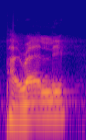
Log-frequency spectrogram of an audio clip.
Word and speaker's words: Pirelli: Pirelli.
